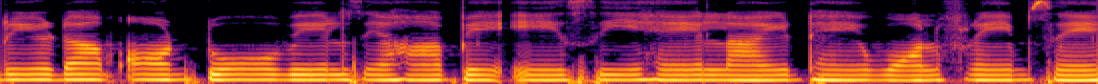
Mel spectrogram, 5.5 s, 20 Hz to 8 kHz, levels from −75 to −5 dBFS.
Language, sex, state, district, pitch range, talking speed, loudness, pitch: Hindi, female, Punjab, Pathankot, 180-185 Hz, 155 wpm, -13 LUFS, 180 Hz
